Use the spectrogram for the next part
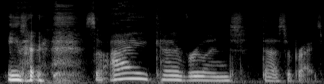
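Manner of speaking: ordinary talk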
